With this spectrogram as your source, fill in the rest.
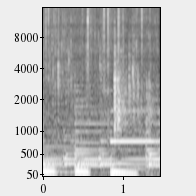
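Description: Garlic crackles in hot oil with mustard and cumin seeds, a loud, close, crisp sizzle with spattering pops and a low hum beneath.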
